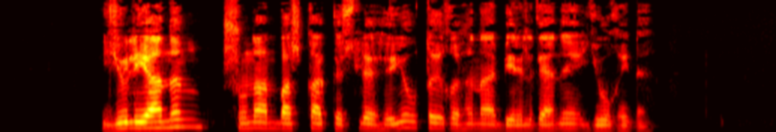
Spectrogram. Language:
Bashkir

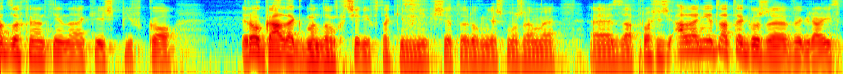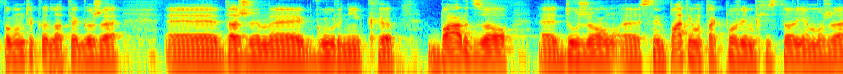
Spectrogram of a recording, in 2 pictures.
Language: Polish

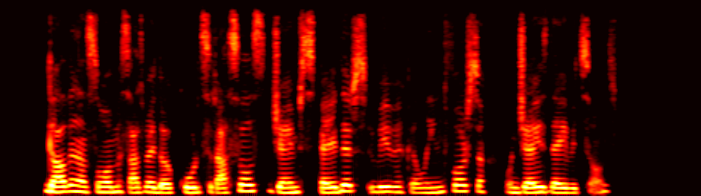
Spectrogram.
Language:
Latvian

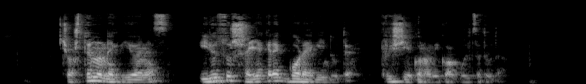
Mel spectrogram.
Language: Basque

